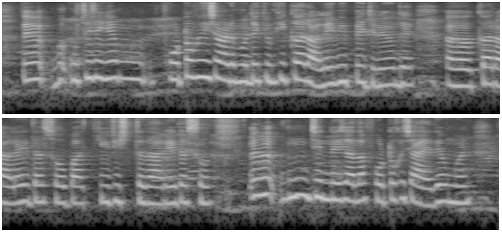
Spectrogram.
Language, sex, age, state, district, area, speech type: Dogri, female, 18-30, Jammu and Kashmir, Jammu, rural, spontaneous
